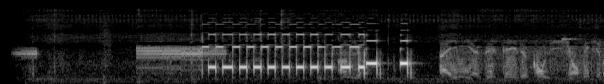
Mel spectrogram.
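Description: Midland NOAA weather radio sounding a severe thunderstorm alert: a short beep, about a second of buzzy digital alert-header tone, then rapid electronic alarm beeping at about seven beeps a second for a second and a half, and two short tones. About halfway through, a synthesized voice starts reading the warning through the radio's speaker.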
